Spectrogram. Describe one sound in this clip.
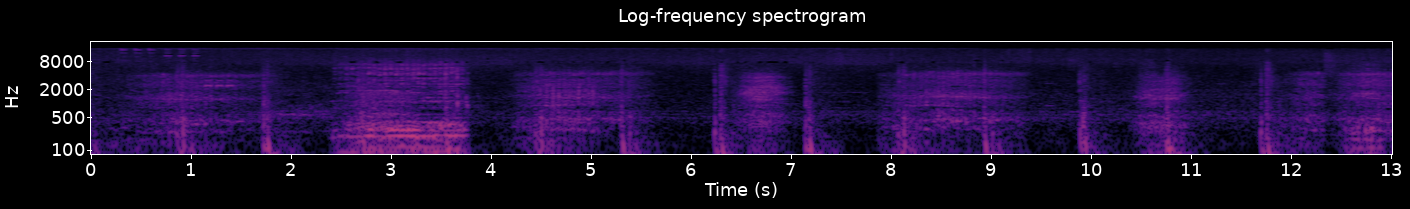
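Heavy footsteps thud on the ground at a steady pace.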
